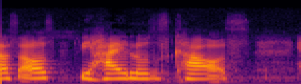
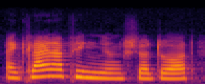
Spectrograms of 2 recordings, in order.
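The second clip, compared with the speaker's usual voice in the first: ordinary delivery, nothing marked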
